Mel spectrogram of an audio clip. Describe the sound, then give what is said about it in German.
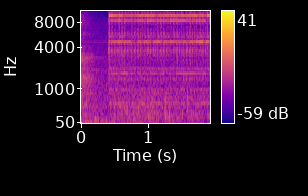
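An old-style telephone bell starts ringing abruptly after a brief moment of quiet, a loud, continuous metallic jangle that carries on steadily to the end, with no voices. “Das Lo ist das Telefon.”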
